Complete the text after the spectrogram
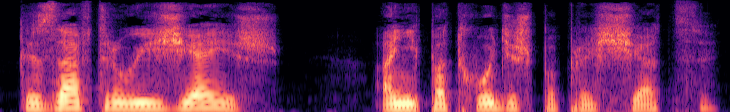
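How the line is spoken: Quiet, mother. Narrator (Russian): тихо проговорила мать

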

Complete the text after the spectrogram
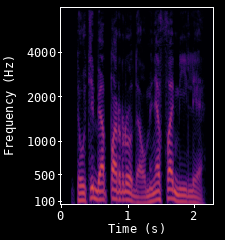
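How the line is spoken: Snapping retort. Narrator (Russian): огрызнулся я

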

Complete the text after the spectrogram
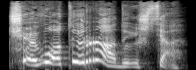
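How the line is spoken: Indignant. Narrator (Russian): возмущенно поворачивается

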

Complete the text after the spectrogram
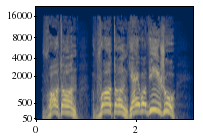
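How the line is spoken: Shout from behind door. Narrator (Russian): крикнул голос за дверью

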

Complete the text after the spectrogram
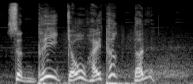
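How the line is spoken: Loud shout. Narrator (Vietnamese): miệng hét lớn

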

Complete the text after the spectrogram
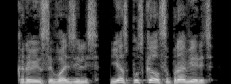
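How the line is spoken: Calm. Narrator (Russian): спокойно ответил Архип

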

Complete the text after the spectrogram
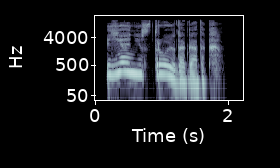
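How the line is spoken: Sighing. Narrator (Russian): вздохнула Эста

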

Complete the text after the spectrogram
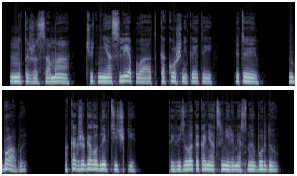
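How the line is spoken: Sugary, unctuous little voice. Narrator (Russian): почти елейным голоском произнес жених

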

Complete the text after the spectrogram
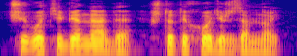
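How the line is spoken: Muttering. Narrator (Russian): Саша бормочет

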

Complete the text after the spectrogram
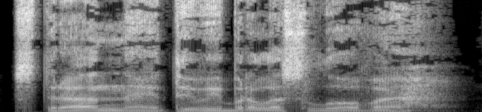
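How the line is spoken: Quiet remark. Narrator (Russian): негромко заметил он

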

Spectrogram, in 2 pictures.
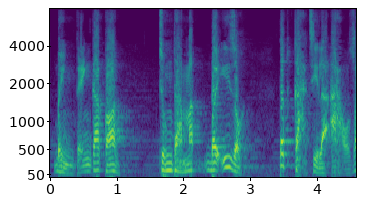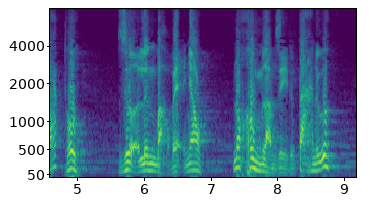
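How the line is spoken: Old man shouting. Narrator (Vietnamese): Ông cụ Càng quát lên

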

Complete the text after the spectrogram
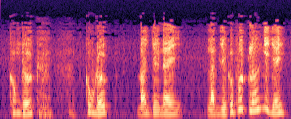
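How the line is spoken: Muttering aloud. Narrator (Vietnamese): Đoàn Dự lẩm bẩm thành tiếng

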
